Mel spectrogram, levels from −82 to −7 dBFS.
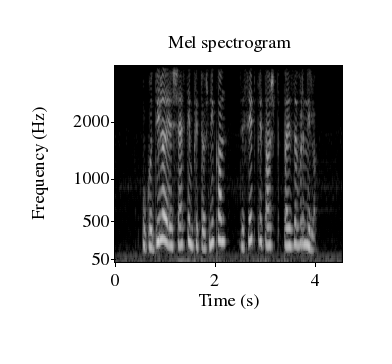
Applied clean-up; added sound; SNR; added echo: none; none; none; none.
